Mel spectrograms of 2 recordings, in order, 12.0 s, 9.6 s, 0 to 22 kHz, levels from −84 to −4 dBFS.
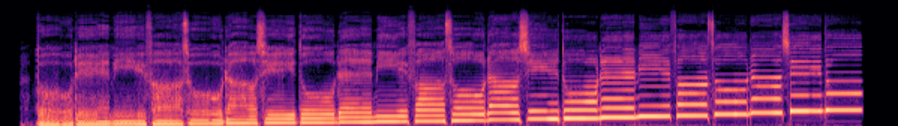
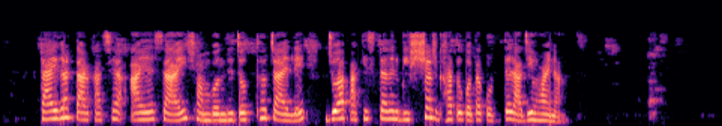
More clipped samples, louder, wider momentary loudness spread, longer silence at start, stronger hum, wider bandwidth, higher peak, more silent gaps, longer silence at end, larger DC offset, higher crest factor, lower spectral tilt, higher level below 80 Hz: neither; about the same, -17 LUFS vs -17 LUFS; about the same, 6 LU vs 6 LU; about the same, 0.45 s vs 0.5 s; neither; first, 15 kHz vs 8.2 kHz; second, -6 dBFS vs 0 dBFS; neither; second, 0.5 s vs 0.85 s; neither; second, 10 dB vs 18 dB; first, -6 dB/octave vs -3 dB/octave; first, -30 dBFS vs -60 dBFS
